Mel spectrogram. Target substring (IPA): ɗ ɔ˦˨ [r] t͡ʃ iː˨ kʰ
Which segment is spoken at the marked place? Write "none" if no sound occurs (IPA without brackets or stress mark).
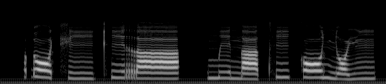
none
